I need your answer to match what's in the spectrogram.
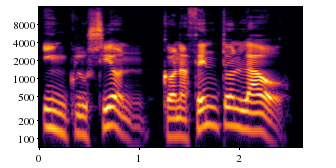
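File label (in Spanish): "inclusión", Spanish, male; mekanta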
